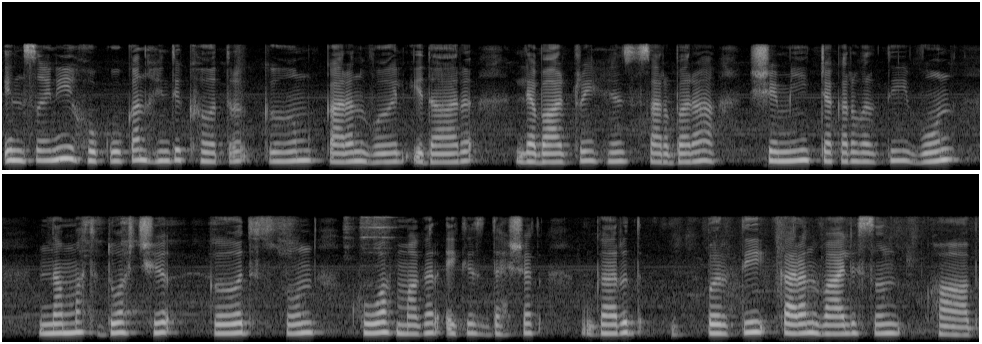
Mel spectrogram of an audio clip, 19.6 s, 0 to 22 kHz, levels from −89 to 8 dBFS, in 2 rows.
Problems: constant background noise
